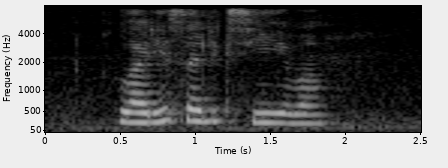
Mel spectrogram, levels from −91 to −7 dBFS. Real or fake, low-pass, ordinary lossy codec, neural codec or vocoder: real; 7.2 kHz; AAC, 32 kbps; none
